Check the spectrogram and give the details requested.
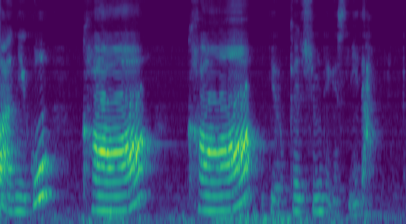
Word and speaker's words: khó: 발음 코 아니고 khó 이렇게 해주시면 되겠습니다.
